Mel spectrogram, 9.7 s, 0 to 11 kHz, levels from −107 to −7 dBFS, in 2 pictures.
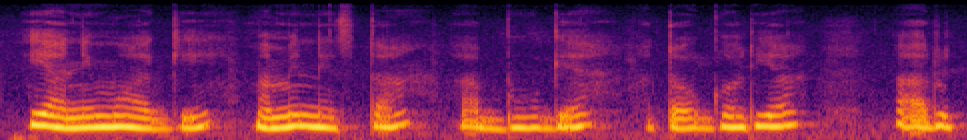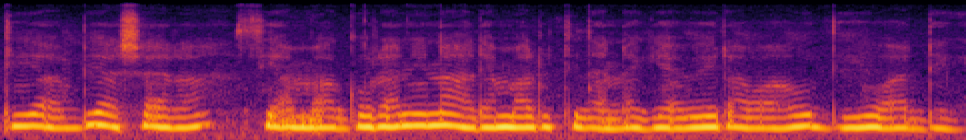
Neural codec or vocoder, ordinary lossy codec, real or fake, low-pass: vocoder, 48 kHz, 128 mel bands, Vocos; none; fake; 9.9 kHz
